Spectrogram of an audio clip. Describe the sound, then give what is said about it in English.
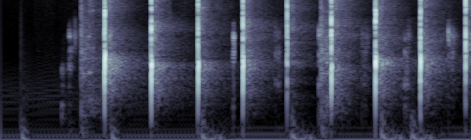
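A short burst of applause for NBA commissioner Adam Silver: about nine sharp, crisp hand claps in a steady, fairly quick rhythm, sparse rather than a full crowd, with no talking over them. “Can we, before anybody answers this, just give a round of applause?”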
